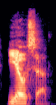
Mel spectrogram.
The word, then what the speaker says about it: Llosa: show is Mr eosa you spell with two L's right llosa did I pronounce that right yes but unlike llama the two L's is a y sound I nailed it and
